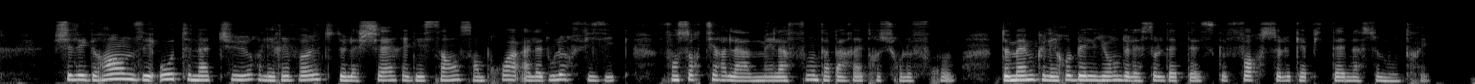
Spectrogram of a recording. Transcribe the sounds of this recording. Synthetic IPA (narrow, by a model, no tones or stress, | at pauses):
ʃeleɡʁɑ̃d̪zeʔot̪nat̪ʰyʁleʁevɔlt̪d̪əlaʃɛʁed̪esɑ̃sɑ̃pχwaʔa̰lad̪ulœʁfizikfɔ̃sɔʁt̪iʁlamelafɔ̃t̪apaʁɛt̪χəsyʁləfχɔ̰̃d̪̥əmɛmkəleʁəbɛljɔ̃d̪əlasɔld̪at̪ɛskfɔʁsləkapi̥t̪ɛnasəmɔ̃t̪χḛ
